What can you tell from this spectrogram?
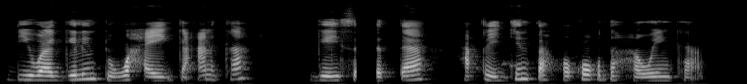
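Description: A playback stall at 3.55 s cuts the speech to silence for about 0.21 s, until 3.78 s, before it carries on. The likely cause is the player running short of data or its output thread being blocked, so nothing reached the output until it recovered.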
